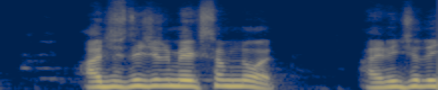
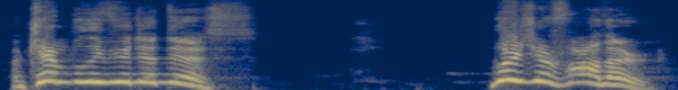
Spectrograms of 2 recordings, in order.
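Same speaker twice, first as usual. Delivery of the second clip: angry yell; 8 semitones higher, 3 dB louder than usual. Shown as a demonstration. Showing the kids how to yell at Abdus Salam in anger. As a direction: demo of an angry crowd, building higher and louder. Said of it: "yell at him like you're angry".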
